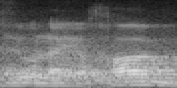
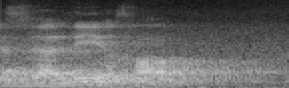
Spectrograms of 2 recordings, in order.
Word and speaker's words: Zulaikha: Bisa dibaca Zulaikha, bisa dibaca Zalikha.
